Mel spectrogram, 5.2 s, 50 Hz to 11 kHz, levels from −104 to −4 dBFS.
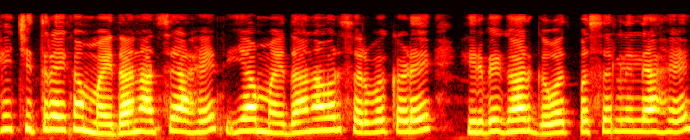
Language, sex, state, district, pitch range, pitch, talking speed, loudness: Marathi, female, Maharashtra, Solapur, 245-280 Hz, 260 Hz, 140 wpm, -17 LUFS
